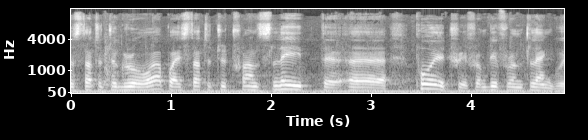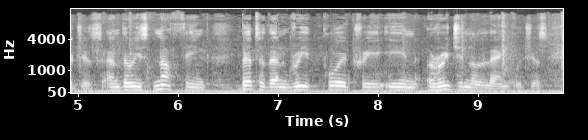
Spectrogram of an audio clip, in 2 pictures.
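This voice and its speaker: A man's voice: on the high side, a little mellow, slight background noise. Thoughtful man in a newsroom. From Uzbekistan. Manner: thoughtful, hesitant with fillers. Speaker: editor, interviewee. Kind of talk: live news interview. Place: busy open-plan newsroom.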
